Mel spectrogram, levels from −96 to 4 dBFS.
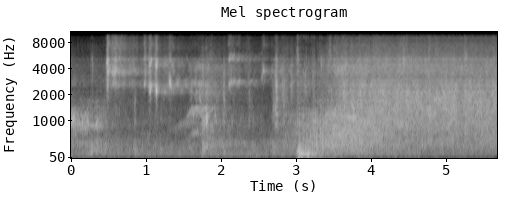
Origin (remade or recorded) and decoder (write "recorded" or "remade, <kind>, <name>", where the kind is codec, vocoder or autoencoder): remade, vocoder, WaveNeXt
